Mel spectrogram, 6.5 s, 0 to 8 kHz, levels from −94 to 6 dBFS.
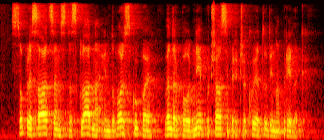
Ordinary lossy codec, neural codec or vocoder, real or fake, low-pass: AAC, 48 kbps; vocoder, 24 kHz, 100 mel bands, Vocos; fake; 7.2 kHz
